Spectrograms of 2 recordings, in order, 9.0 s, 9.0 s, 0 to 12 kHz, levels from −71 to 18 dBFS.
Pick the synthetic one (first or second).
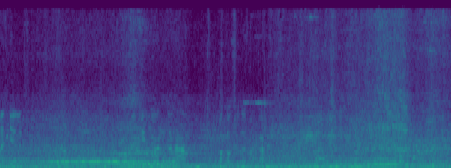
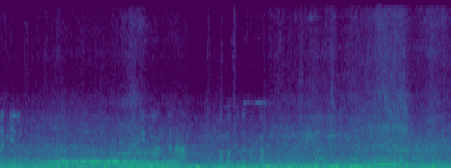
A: second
